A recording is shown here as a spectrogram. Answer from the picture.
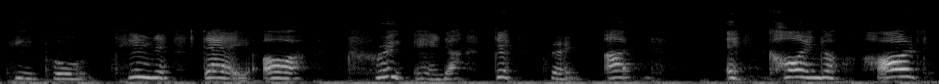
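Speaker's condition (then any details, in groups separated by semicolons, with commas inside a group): Cerebral palsy; not quadriplegic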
